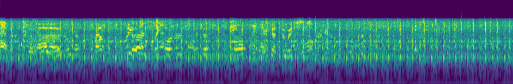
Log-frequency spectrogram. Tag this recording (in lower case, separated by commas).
speech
